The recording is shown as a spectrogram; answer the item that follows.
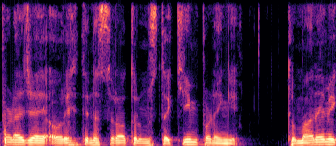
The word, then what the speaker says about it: المستقيم: معزز دوستو، اہدنا الصراط المستقیم صحیح تلفظ کے ساتھ اس کا معنی یہ ہے کہ یا اللہ ہمیں سیدھے رستے پہ چلا، لیکن اگر المستقیم میں قاف کی جگہ پر کاف پڑھا جائے تو اس کے معنی میں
